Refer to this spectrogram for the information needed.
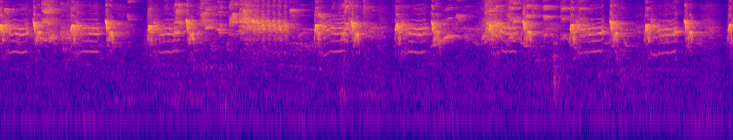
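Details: Javan bush lark with mottled plumage, kept caged, singing lively: short phrases of sharp, scratchy high notes mixed with thin whistles, repeated roughly every half second without pause.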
